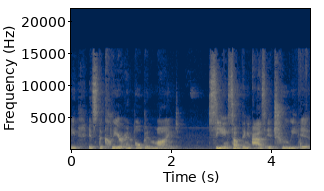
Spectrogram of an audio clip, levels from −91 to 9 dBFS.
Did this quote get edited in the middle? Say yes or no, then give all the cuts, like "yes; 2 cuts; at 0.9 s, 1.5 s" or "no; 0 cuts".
no; 0 cuts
